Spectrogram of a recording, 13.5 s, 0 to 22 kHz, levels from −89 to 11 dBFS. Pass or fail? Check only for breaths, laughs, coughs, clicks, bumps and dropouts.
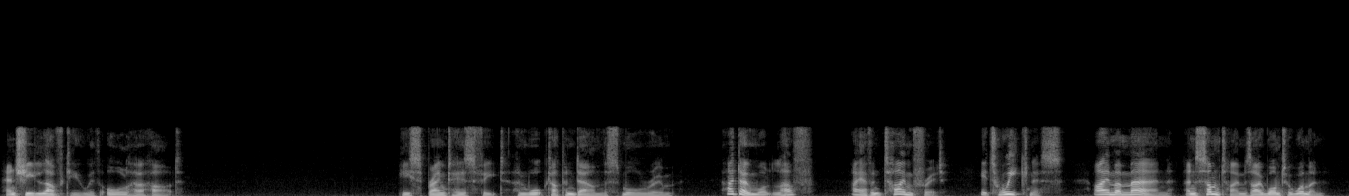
pass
